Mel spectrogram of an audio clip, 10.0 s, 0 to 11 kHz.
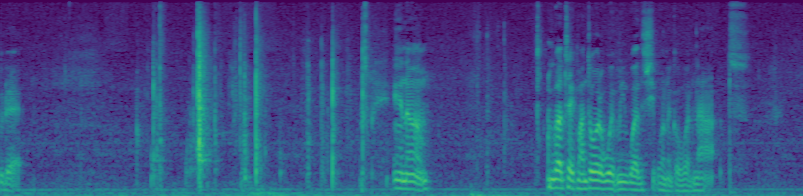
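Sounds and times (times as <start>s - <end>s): plastic bottle crackling: 1.7s - 4.7s.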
